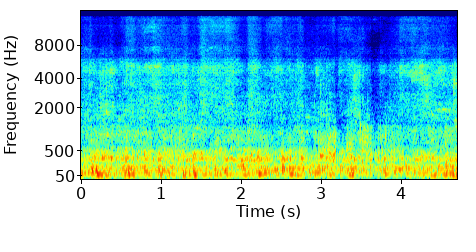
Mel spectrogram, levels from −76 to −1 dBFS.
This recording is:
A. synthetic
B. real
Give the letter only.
A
